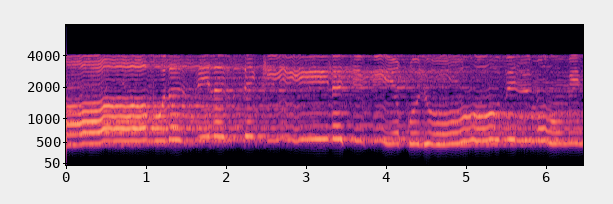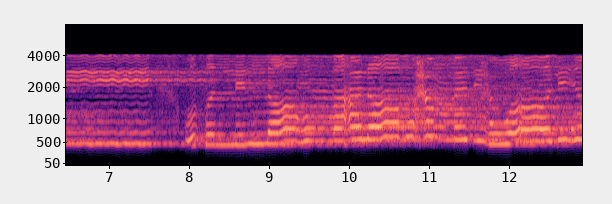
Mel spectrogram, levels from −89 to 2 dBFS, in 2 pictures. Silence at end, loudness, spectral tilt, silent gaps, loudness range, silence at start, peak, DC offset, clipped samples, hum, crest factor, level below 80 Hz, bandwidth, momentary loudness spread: 0 s; -21 LUFS; -1 dB/octave; none; 4 LU; 0 s; -6 dBFS; under 0.1%; under 0.1%; none; 16 dB; under -90 dBFS; 4.3 kHz; 9 LU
